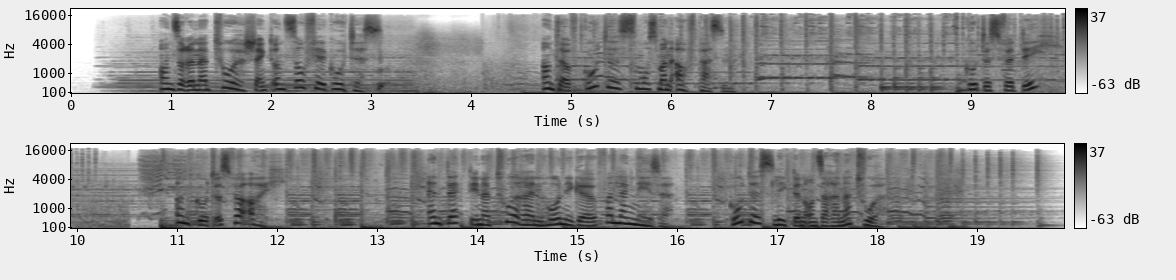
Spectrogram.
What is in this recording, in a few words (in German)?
Honig TV Spot; Langnese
